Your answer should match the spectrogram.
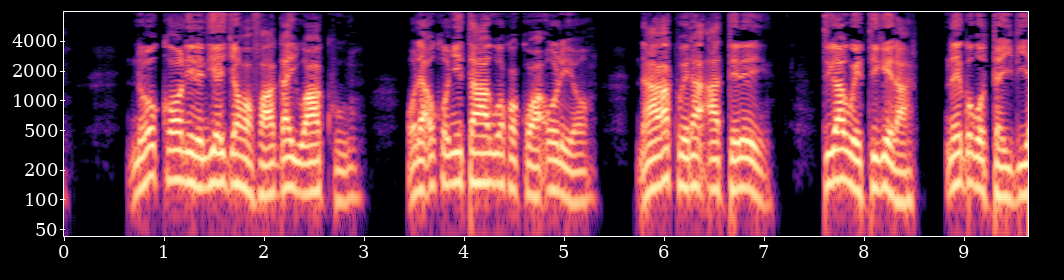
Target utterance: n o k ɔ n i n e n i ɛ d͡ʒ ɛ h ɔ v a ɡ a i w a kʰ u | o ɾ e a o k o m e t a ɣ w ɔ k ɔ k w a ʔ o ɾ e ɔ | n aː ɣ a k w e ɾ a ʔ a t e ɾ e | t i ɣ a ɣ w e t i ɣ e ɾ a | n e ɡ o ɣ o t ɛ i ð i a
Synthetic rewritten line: n o k ɔ n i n e n i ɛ d͡ʒ ɛ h ɔ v a ɡ a i w a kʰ u | o ɾ e a o k o ɲ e t a ɣ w ɔ k ɔ k w a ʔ o ɾ e ɔ | n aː ɣ a k w e ɾ a ʔ a t e ɾ e | t i ɣ a ɣ w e t i ɣ e ɾ a | n e ɡ o ɣ o t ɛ i ð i a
